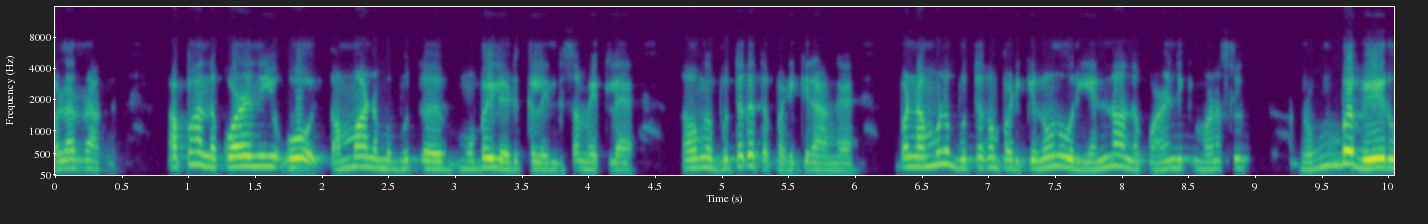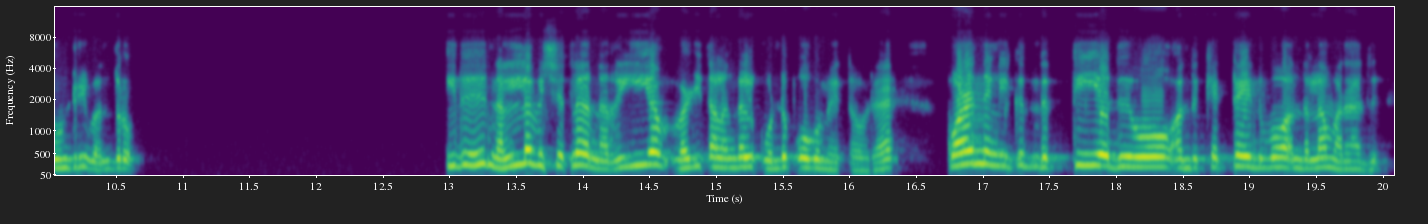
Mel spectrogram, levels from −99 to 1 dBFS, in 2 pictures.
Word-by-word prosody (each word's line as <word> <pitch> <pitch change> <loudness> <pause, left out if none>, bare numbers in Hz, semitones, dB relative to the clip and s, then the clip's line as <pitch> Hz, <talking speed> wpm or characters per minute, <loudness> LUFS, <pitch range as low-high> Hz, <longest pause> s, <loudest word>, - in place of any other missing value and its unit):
வளருறாங்க. 180 -3 -5 0.5
அப்ப - - -17
அந்த 215 - 0
குழந்தைங்க, 225 0 +3
ஓ! - - +6 0.3
அம்மா 215 +4 0
நம்ம 180 -3 -5
புத் 180 - -8
அ - - +2 0.2
மொபைல் 190 +1 +2
எடுக்கல 160 -1 -7
இந்த 145 - -14
சமயத்தில, 160 -1 -7 0.5
அவங்க 200 +2 0
புத்தகத்த 225 +5 -2
படிக்கிறாங்க. 150 -1 -7 0.4
அப்ப 220 - -3
நம்மளும் 240 -1 -1
புத்தகம் 205 0 -5
படிக்கனும்னு 195 +5 -1
ஒரு 165 - -7
எண்ணம், 230 +6 -2
அந்த 165 -3 -6
குழந்தைக்கு 180 +3 -6
மனசுல, 175 - -8 0.5
ரொம்ப 245 - -2 0.2
வேரூன்றி 195 +2 +6
வந்துரும். 195 - -6 2.4
இது 250 +1 -1 0.2
நல்ல 230 +9 +2
விஷயத்துல 245 +1 +1
நிறைய 220 +10 -1 0.2
வழி 195 +5 0
தளங்கள் 210 0 +2
கொண்டு 180 +4 0
போகுமே 195 -5 +1
தவிர, 140 +2 -13 0.6
குழந்தைகளுக்கு 255 -2 +4
இந்த 210 -1 -1 0.2
தீயதுவோ, 225 -4 +5 0.2
அந்த 195 0 -4
கெட்ட 215 - -6
இதுவோ 205 +1 -2
அதெல்லாம் 195 +1 -3
வராது. 165 -1 -9
200 Hz, 135 wpm, -18 LUFS, 175-225 Hz, 2.4 s, ஓ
